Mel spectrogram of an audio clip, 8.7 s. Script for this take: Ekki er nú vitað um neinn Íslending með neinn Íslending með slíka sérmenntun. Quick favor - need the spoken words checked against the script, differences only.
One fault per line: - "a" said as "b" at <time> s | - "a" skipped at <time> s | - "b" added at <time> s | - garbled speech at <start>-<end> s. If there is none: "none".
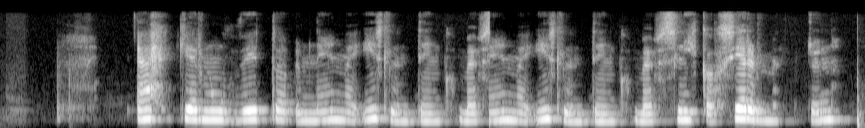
none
